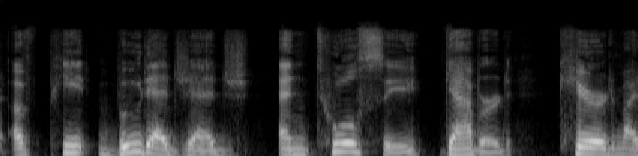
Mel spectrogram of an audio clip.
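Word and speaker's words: Buttigieg: came out and said it's very easy it's three words boot edge edge and so i've just been pronouncing it that way pete boot edge edge even though i'm not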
